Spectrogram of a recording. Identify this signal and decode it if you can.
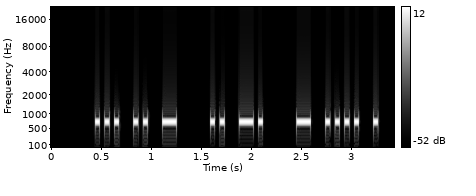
Morse code, heard as a keyed tone, about 25 wpm, 700 Hz. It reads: SIT IN THE
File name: Easy Sentences with Hints - 25wpm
